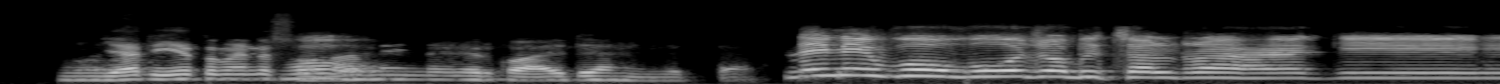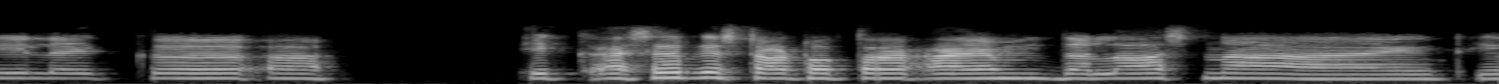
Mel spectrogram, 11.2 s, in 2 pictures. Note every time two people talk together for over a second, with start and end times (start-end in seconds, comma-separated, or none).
none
